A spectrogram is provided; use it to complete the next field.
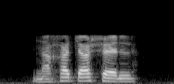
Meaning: to breakfast, to have breakfast
- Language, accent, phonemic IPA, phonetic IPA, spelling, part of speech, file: Armenian, Eastern Armenian, /nɑχɑt͡ʃɑˈʃel/, [nɑχɑt͡ʃɑʃél], նախաճաշել, verb, Hy-նախաճաշել.ogg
